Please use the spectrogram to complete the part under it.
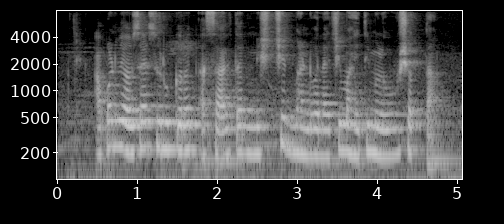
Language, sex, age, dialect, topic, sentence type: Marathi, female, 36-40, Standard Marathi, banking, statement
